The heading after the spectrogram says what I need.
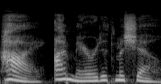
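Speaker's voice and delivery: low, smooth radio announcer voice.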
